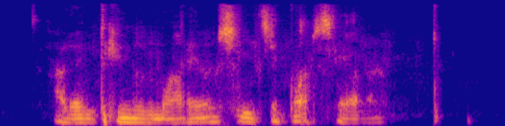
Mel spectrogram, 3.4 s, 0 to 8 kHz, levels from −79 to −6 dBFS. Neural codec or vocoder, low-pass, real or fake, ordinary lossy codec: codec, 24 kHz, 1.5 kbps, HILCodec; 7.2 kHz; fake; MP3, 48 kbps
